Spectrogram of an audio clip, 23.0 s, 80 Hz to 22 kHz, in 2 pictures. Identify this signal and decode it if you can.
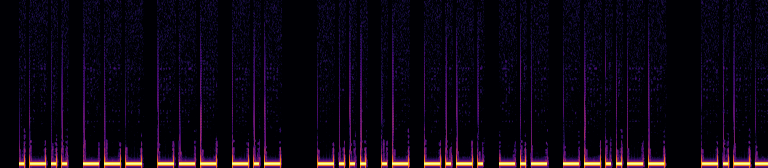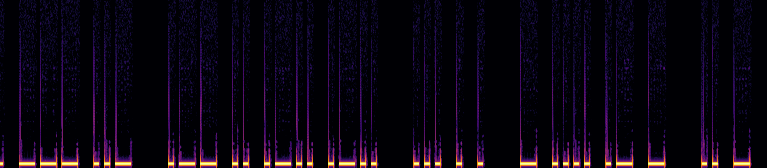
Morse code, heard as a keyed tone, about 15 wpm, 700 Hz. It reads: LOOK BACK, YOU WILL SEE THAT IT
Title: Sentences from Top 800 Words 15wpm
